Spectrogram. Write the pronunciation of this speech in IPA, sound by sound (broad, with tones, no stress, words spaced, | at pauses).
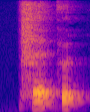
fɛː˨˥k̚hɵ˧t̚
